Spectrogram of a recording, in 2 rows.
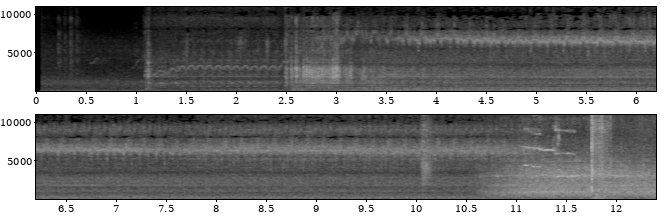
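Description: JLTV armored truck's turbodiesel V8 starting about two and a half seconds in and then idling steadily. Near the end the engine noise grows louder, with a few sharp clicks.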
